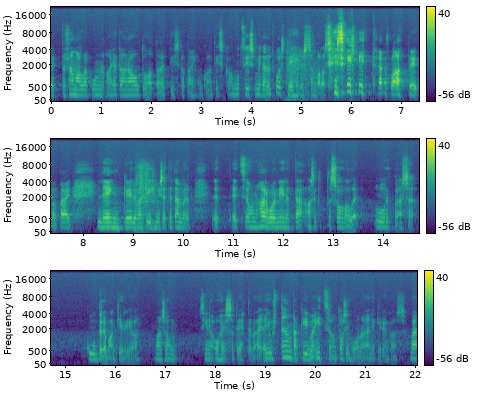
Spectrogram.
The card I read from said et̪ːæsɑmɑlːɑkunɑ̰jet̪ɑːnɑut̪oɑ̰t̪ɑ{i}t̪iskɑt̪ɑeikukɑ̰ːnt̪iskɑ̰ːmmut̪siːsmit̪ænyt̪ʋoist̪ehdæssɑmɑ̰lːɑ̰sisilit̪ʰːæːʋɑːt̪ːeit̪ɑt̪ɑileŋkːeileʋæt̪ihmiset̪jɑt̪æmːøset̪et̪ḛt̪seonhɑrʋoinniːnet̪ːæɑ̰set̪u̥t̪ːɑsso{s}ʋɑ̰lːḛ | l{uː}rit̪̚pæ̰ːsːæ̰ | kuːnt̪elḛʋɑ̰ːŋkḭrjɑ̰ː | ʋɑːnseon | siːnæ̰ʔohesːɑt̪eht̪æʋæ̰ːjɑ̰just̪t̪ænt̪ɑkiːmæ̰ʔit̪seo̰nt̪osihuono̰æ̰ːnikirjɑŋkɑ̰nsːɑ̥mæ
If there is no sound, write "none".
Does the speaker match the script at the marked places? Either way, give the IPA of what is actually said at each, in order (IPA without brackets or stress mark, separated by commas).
i, h, uː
